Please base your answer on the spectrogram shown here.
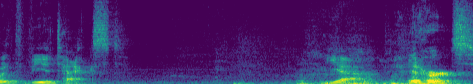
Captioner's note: laugh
